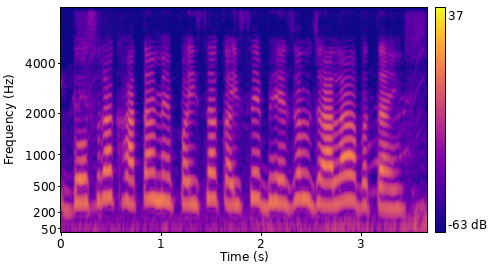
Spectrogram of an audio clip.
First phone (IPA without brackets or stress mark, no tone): d̪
